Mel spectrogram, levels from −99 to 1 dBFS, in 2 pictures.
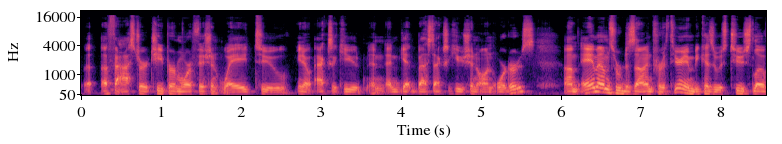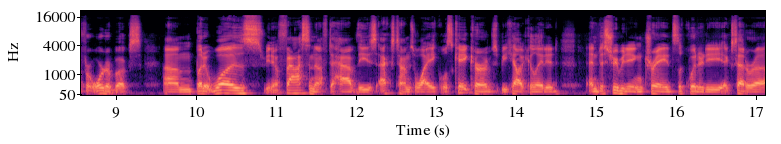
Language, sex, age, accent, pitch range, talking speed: English, male, 30-49, American, 105-130 Hz, 195 wpm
